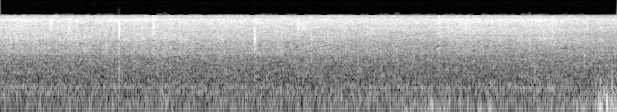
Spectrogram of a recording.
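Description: Kimchi sizzling steadily on a hot grill plate, with a couple of light clicks.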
